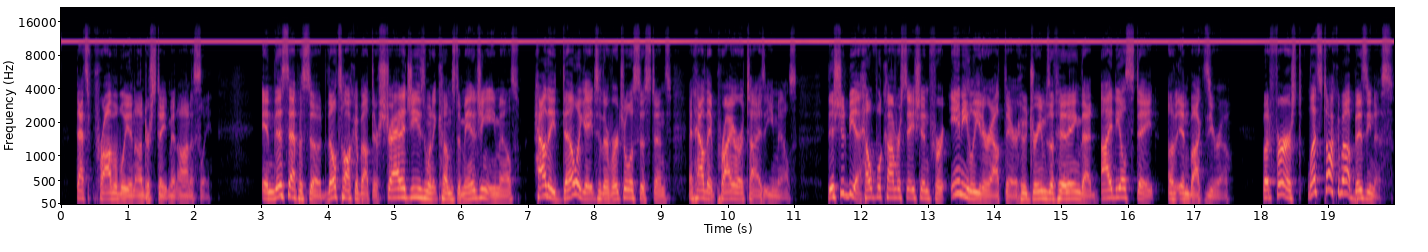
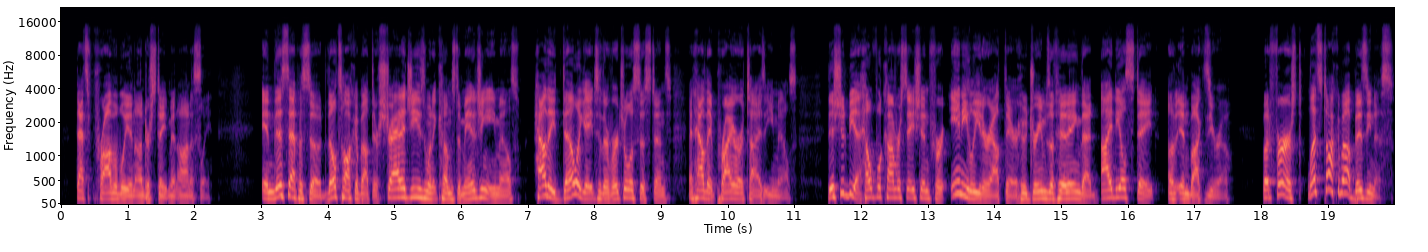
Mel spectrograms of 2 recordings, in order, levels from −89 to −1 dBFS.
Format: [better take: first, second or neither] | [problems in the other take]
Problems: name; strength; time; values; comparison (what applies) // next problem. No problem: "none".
second | high-pitched whine; loud; throughout; 11 kHz, 6 dB below the speech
